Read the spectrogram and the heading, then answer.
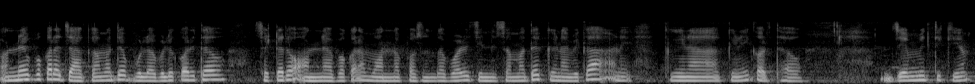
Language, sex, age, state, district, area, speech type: Odia, female, 30-45, Odisha, Nayagarh, rural, spontaneous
